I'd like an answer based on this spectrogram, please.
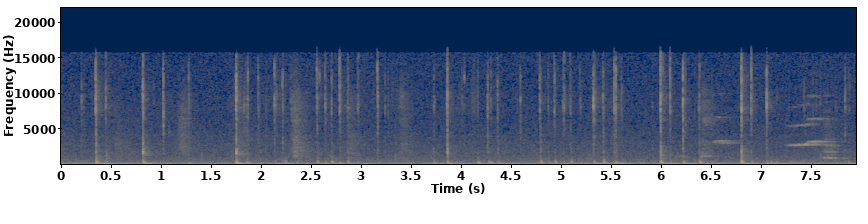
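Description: Typing on a computer keyboard: irregular single keystrokes with short pauses between them.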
